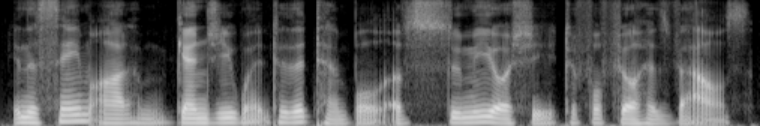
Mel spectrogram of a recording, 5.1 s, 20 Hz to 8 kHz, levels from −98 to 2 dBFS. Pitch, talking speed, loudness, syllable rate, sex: 110 Hz, 175 wpm, -21 LUFS, 4.4 syllables/s, male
